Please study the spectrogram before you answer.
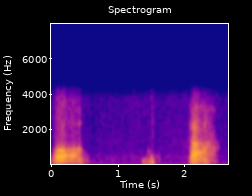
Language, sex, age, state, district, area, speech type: Manipuri, male, 18-30, Manipur, Kakching, rural, conversation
